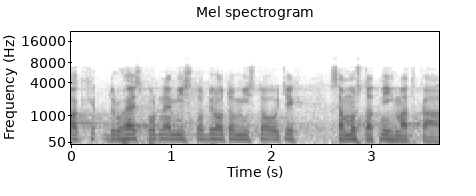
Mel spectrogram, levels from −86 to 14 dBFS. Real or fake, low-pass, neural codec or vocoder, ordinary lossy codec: real; 7.2 kHz; none; Opus, 24 kbps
